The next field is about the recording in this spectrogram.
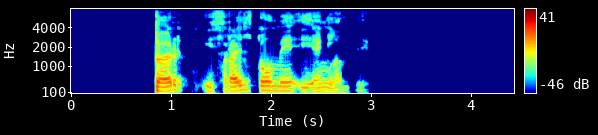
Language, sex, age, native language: Icelandic, male, 20-29, Icelandic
